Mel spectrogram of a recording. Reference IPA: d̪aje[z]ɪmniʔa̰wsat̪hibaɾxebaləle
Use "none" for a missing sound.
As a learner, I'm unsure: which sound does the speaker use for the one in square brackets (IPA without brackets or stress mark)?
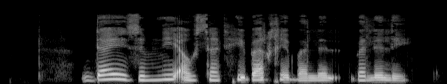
z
